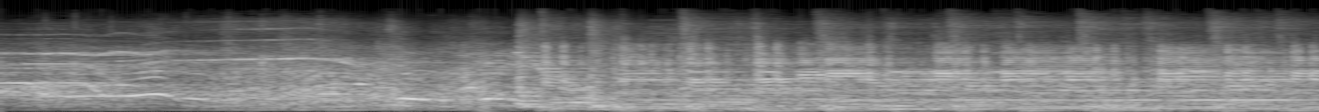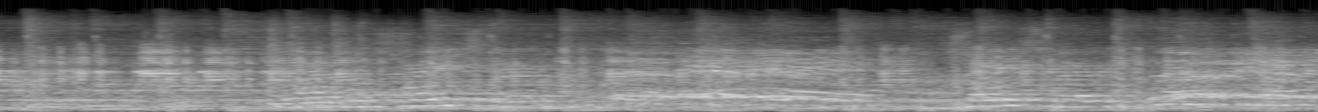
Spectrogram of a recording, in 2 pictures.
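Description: Live rockabilly band kicking into a song: drums and slapped upright bass come in about two and a half seconds in after a man's voice, and a man starts singing over the band near the end.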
